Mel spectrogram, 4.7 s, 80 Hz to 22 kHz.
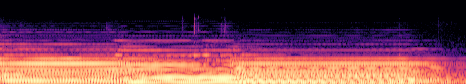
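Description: Pipe organ chorus with 8-, 4- and 2-foot pipe ranks sounding together, a loud, steady, richly layered tone that shifts between held notes and eases slightly in volume at the end.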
